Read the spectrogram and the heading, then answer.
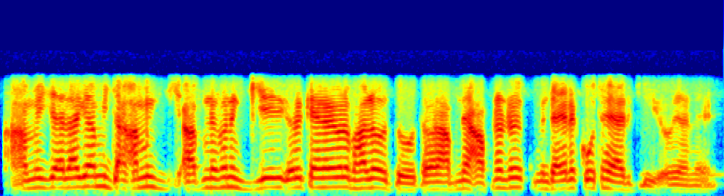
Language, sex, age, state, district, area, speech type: Bengali, male, 18-30, West Bengal, Howrah, urban, conversation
